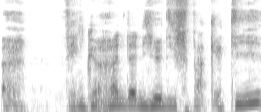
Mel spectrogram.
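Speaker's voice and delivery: really nasty, gross, disgusting-sounding voice. Retelling what a mother asked about the spaghetti: imitating a really gross tone. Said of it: "so richtig widerlich gesagt".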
